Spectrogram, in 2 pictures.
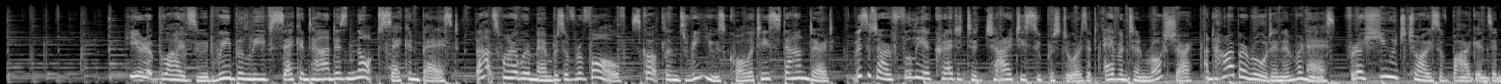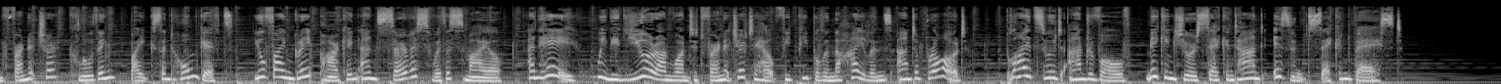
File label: Commercial; MFR Blythswood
